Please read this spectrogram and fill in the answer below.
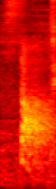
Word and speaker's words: stopped: It's like you're saying the p sound and then the t, but very fast. Okay? Stopped.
